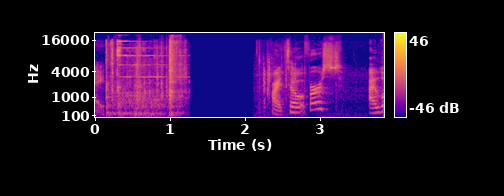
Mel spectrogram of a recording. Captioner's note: cash register ringing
